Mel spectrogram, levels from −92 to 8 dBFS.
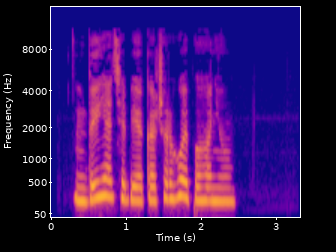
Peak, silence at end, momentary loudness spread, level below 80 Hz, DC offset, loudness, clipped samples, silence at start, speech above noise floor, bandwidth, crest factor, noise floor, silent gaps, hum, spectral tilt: -4 dBFS; 0.9 s; 8 LU; -66 dBFS; under 0.1%; -19 LUFS; under 0.1%; 0.3 s; 55 dB; 11 kHz; 14 dB; -73 dBFS; none; none; -5.5 dB/octave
